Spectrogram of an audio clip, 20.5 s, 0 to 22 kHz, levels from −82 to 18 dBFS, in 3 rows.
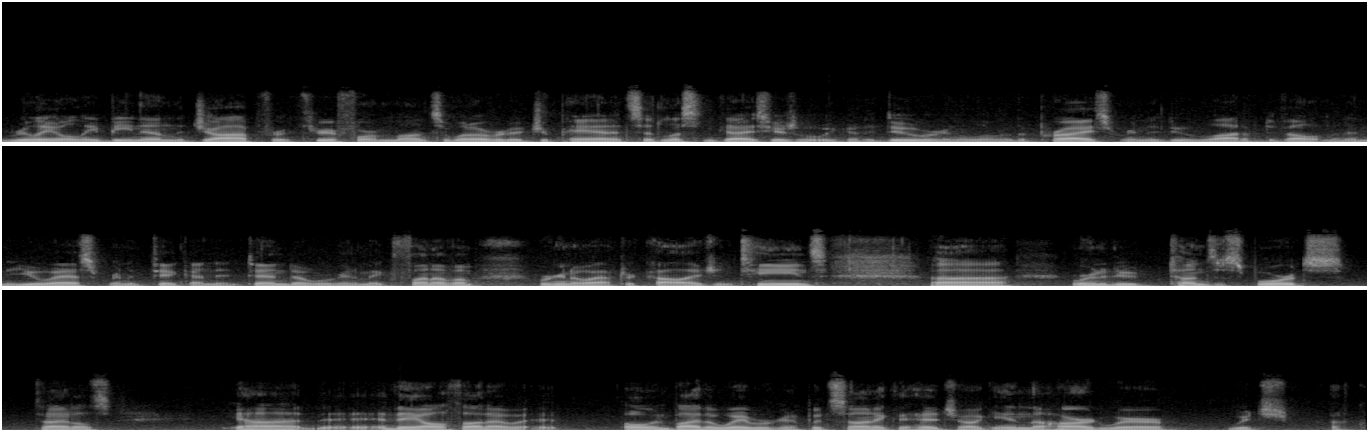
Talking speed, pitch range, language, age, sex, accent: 280 wpm, 75-95 Hz, English, 50-69, male, American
